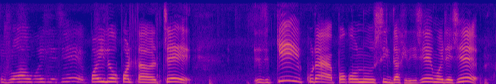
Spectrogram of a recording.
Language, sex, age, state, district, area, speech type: Nepali, female, 18-30, West Bengal, Kalimpong, rural, spontaneous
